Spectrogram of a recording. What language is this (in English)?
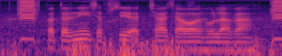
Bhojpuri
